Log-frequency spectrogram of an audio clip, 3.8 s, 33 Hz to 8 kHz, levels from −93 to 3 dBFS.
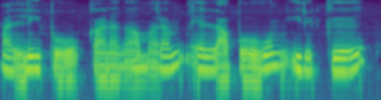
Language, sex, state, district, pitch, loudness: Tamil, female, Tamil Nadu, Nilgiris, 160 Hz, -16 LUFS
